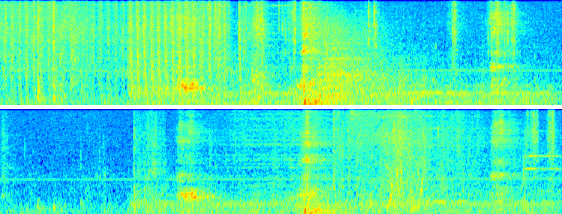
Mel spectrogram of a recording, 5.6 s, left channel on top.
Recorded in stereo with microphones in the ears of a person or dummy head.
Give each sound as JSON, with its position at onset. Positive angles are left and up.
{"t": 1.3, "sound": "scissors", "side_deg": 65, "distance_m": 7.0}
